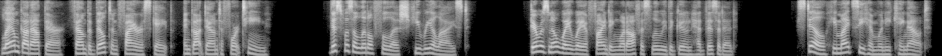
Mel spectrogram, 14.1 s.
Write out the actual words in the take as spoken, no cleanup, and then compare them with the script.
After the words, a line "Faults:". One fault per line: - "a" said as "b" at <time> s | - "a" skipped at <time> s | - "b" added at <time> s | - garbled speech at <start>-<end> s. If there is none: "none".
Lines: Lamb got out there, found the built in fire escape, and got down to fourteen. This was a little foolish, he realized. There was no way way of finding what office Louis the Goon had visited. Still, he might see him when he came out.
Lamb got out there, found the built in fire escape, and got down to fourteen. This was a little foolish, he realized. There was no way way of finding what office Louis the Goon had visited. Still, he might see him when he came out.
Faults:
none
